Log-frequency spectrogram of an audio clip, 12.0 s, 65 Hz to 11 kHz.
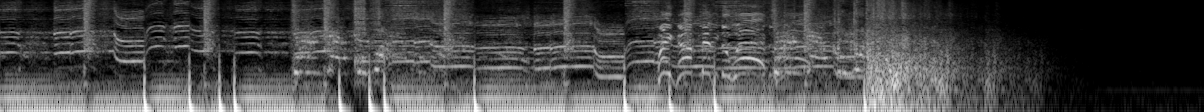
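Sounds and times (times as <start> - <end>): booming hit tail: 8.6 - 10.6.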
